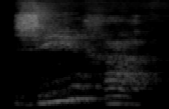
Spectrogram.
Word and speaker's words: girafe: Girafe. beautiful animal. Girafe. Combien de syllabes dans le mot girafe? Girafe. Girafe. 2.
